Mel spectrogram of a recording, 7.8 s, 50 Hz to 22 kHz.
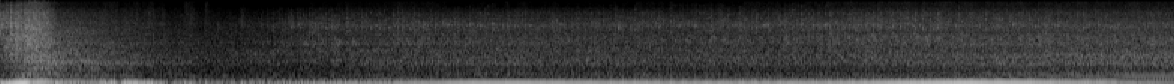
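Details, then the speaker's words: Jaguar XK6 inline-six in an old XJ6 donor, possibly old plugs: deep smooth hum rising evenly through a rev and settling back, no knocks or misses, little smoke; runs well before warm-up. "runs pretty good for a ratty old tank so um okay let's let this thing warm up and then we'll do some other stuff"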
